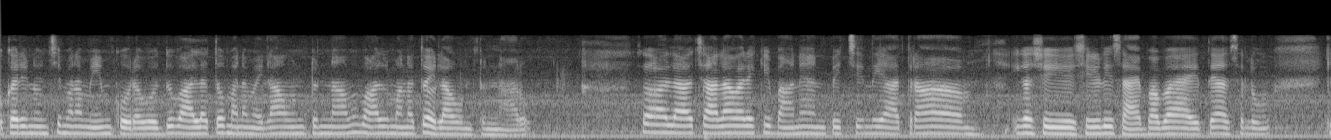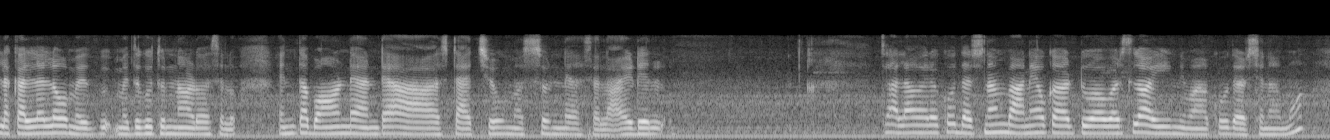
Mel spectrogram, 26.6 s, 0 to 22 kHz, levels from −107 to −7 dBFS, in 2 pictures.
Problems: background sounds at intervals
